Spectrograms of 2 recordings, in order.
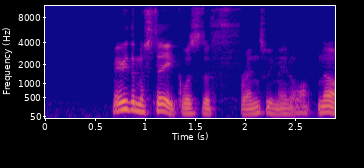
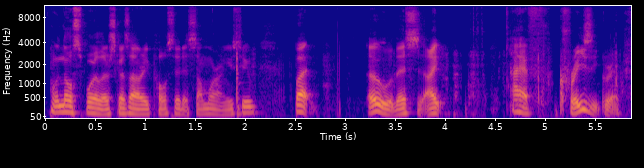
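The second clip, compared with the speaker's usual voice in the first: ordinary talk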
